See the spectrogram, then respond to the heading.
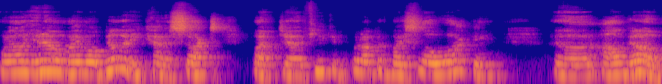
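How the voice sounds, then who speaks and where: A high-pitched man's voice with fairly even intonation at a fairly slow pace, in audible room echo. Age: 80s+. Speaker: retired lodge member. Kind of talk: interview. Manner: halting.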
